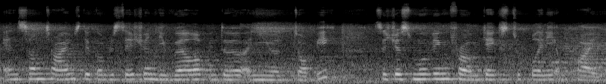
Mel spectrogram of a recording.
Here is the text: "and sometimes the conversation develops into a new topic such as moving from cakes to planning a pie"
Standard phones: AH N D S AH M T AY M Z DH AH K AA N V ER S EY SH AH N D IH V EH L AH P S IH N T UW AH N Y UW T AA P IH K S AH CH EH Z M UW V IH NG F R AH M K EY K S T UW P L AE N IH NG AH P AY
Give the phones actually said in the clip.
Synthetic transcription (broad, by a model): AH N S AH M T AY M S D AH K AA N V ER S EY SH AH N D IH V EH L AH P IH N T UW AH N Y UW T AA P IH K S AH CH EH S M UW V IH NG F R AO M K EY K S T UW P L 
